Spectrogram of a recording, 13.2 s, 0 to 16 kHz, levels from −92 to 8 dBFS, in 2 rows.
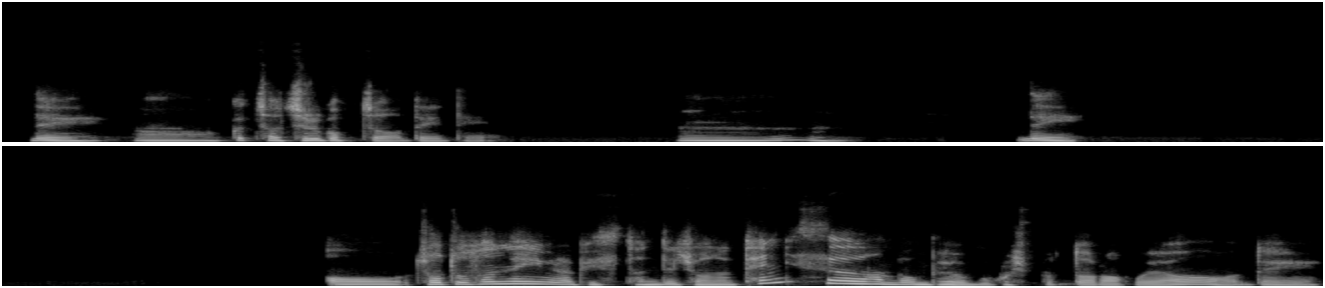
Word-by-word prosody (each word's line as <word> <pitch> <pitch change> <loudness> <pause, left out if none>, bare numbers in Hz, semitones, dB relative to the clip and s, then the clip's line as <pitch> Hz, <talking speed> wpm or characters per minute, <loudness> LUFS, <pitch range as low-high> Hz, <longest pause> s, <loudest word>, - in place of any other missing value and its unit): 네. 175 -2 0
아, 175 0 -3
그쵸. 235 -4 0
즐겁죠. 185 -4 0
네네. 160 -1 -10 0.9
음. 190 0 -2 0.8
네. 175 -5 0 2.8
어, 185 0 +1
저도 215 +2 +3
선생님이랑 260 -3 +3
비슷한데 180 -1 -1
저는 170 -1 +1
테니스 445 - +1
한번 255 - +6
배워 175 -2 +3
보고 165 +1 -5
싶었더라고요. 160 +3 -2
네. 165 -1 -5
180 Hz, 185 characters per minute, -28 LUFS, 170-205 Hz, 2.8 s, 한번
